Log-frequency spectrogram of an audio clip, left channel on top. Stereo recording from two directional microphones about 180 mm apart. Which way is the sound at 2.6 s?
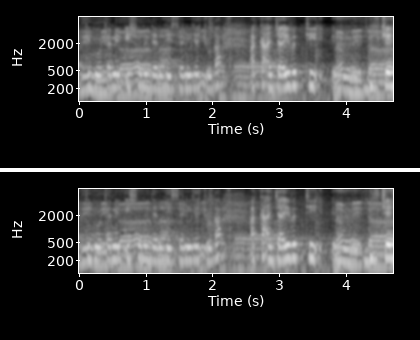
35° right (ahead or behind).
